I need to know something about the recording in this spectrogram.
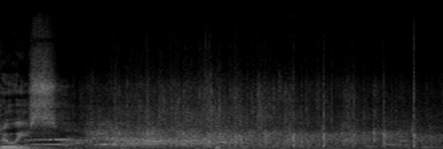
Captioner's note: people cheering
